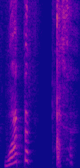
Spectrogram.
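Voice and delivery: high-pitched imitation of his disbelief; mock dumbfounded question; bewildered mock exclamation. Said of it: "felt sorry for him in the moment".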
